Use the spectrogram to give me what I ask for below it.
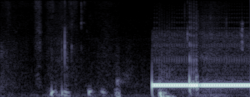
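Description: A steady, single-pitched dial tone sounds on an iPhone call, starting abruptly after a few brief faint sounds and holding unbroken to the end.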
